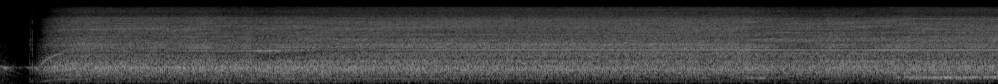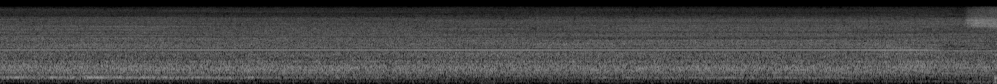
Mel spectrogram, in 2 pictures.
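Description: A vacuum cleaner runs indoors with a steady, loud, continuous whine and drone that holds unbroken for the whole stretch, with no talk over it.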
